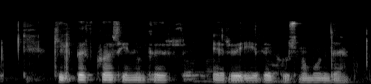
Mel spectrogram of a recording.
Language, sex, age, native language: Icelandic, male, 14, Icelandic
